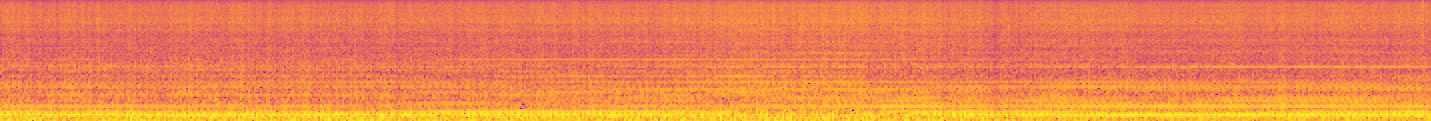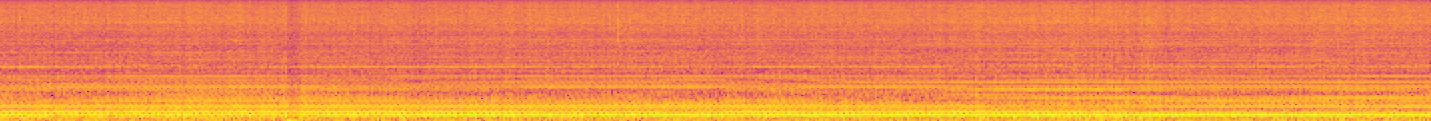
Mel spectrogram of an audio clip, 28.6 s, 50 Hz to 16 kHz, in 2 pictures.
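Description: Boeing 737 CFM56 turbofan engine at takeoff thrust, heard from the cabin over the wing: a loud, steady chord of droning fan tones over the rumble of the takeoff roll. The runway rumble eases in the second half as the wheels leave the ground and the jet climbs away.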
